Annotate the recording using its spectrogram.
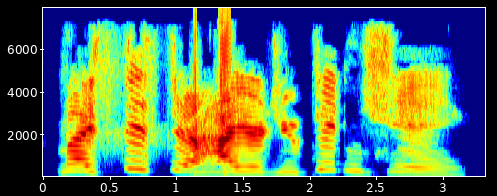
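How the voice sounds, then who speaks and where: Using a put-on character voice, a woman speaks at a very slow pace. Her pitch is high. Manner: accusing.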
